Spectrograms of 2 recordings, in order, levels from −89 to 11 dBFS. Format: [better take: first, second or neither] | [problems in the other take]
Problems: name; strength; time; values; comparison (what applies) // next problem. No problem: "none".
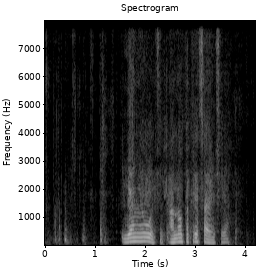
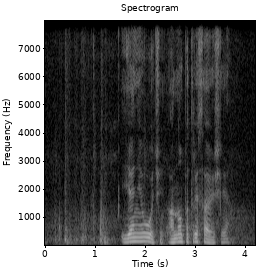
second | noise reduction (neural mask model RNNoise)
